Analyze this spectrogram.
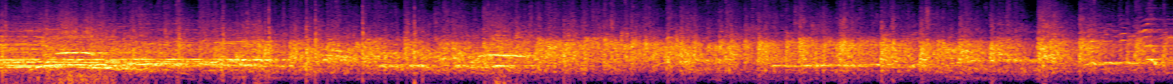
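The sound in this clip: Audience applause and cheering at a live show: dense, sustained clapping that fills the whole stretch at a steady, loud level, with a few voices mixed into the crowd noise.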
